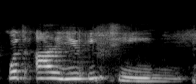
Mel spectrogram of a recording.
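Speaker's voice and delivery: slow and loud, "are" pushed up; emphatic model answer. Shown as a demonstration. Teacher confirming a student's answer, loud and slow.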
